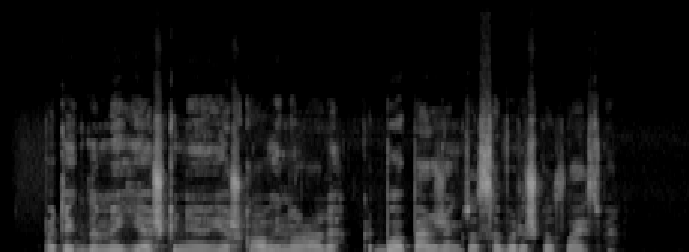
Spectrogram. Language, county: Lithuanian, Vilnius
